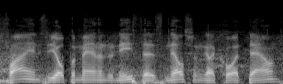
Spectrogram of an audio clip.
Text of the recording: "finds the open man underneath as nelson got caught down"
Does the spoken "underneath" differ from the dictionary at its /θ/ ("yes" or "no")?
no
